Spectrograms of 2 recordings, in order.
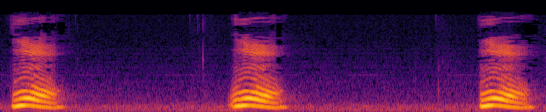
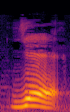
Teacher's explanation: it's a combination of the vowel sound yaw and the sound e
